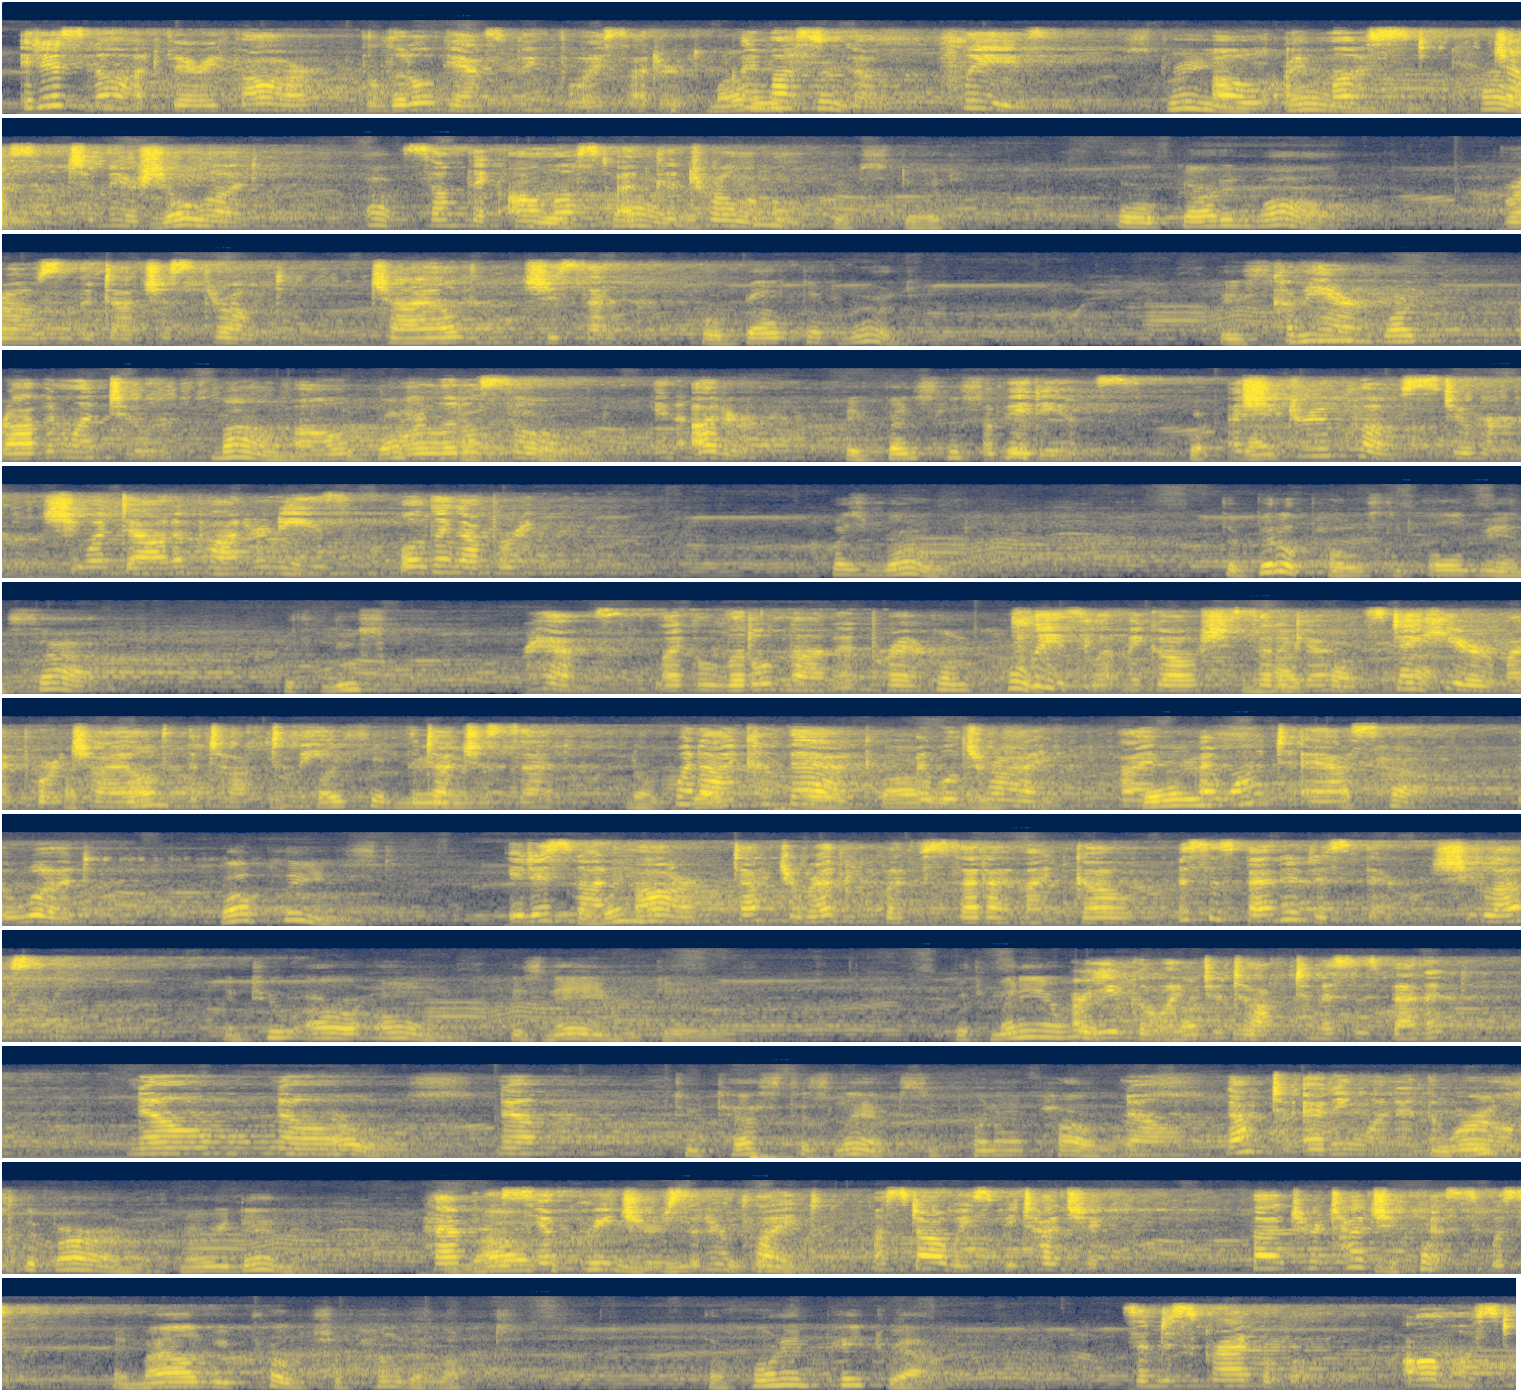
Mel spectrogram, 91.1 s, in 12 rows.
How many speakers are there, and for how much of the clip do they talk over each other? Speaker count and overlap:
2, about 34%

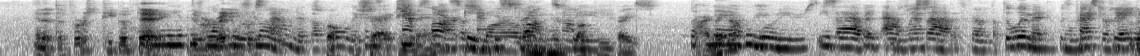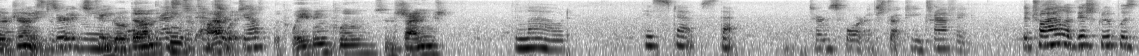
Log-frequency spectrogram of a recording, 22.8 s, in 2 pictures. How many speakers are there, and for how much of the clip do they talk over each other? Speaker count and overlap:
5, about 50%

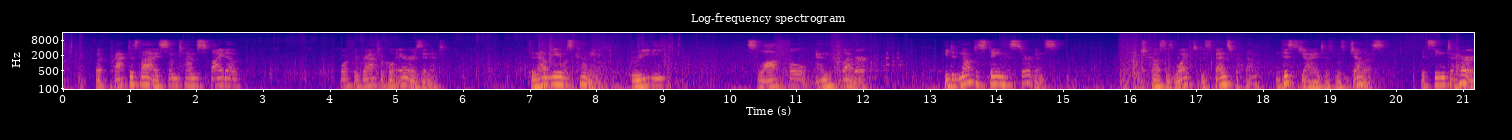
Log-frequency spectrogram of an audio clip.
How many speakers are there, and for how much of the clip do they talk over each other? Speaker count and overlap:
1, no overlap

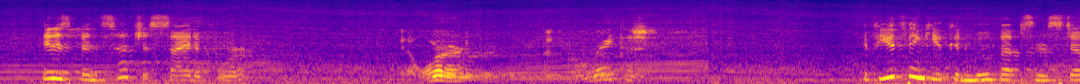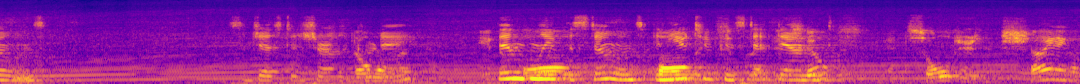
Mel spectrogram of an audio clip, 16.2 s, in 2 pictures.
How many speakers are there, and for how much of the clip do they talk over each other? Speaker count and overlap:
2, about 20%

